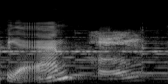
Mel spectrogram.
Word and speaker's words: 点: Ini bacanya tian.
